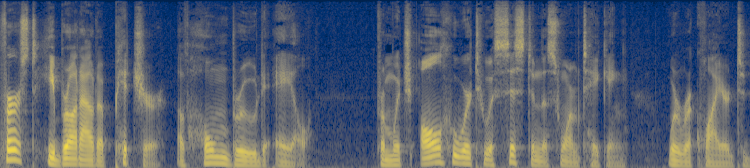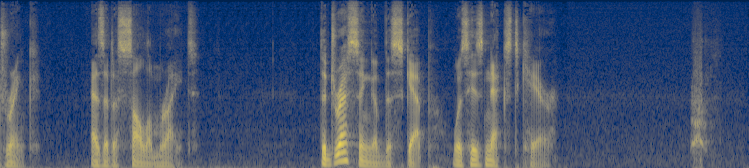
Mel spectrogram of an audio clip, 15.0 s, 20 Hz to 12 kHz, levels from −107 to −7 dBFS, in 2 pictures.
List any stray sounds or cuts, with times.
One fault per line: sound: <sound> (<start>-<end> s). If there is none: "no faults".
sound: bark (14.4-14.7 s)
